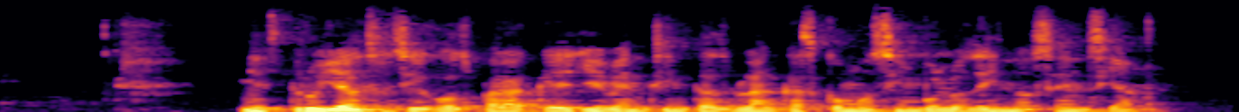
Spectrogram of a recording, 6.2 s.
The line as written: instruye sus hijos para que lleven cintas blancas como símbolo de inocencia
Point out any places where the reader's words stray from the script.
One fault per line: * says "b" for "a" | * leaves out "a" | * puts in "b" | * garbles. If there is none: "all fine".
* puts in "a"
